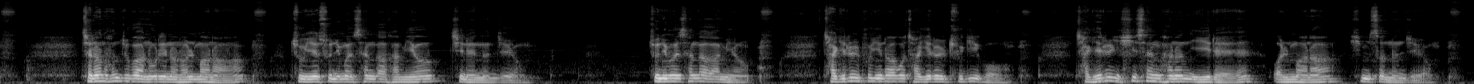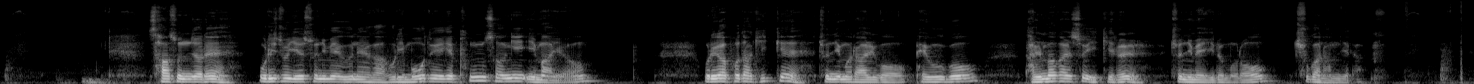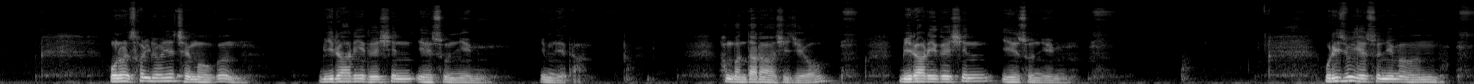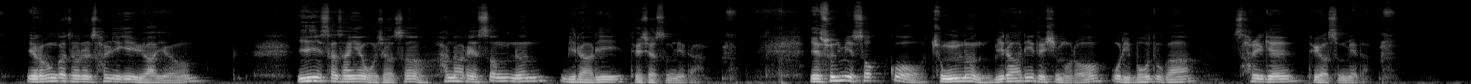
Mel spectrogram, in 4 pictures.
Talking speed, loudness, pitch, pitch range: 225 characters per minute, -22 LUFS, 125 Hz, 105-140 Hz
